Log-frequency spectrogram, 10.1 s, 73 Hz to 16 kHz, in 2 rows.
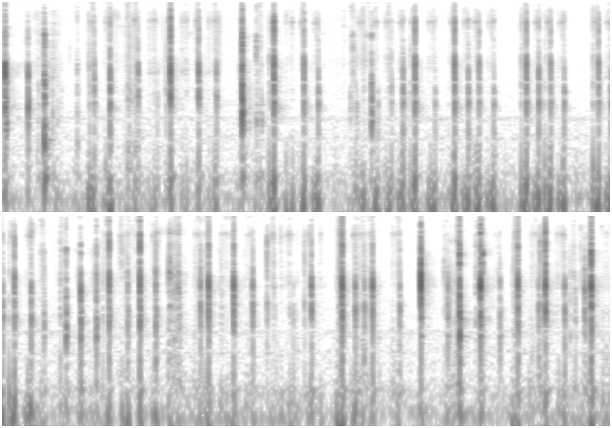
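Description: A compact mechanical keyboard with D84 Brown switches and cream and red plastic keycaps is typed on continuously with the fingertips of both hands. The result is a fast, steady run of short, dry clacks with deep, thocky lows and bright clicky tops, each dying out almost instantly.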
